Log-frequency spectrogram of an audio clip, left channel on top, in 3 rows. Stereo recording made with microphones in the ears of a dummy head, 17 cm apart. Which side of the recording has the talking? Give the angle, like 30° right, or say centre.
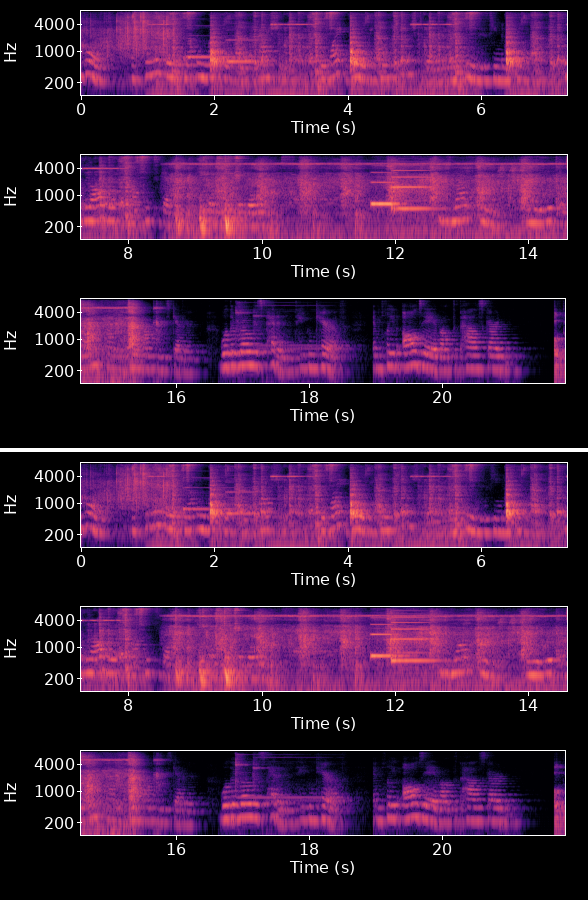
60° left.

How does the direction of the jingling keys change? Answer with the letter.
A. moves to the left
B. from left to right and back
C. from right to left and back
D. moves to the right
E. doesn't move
C.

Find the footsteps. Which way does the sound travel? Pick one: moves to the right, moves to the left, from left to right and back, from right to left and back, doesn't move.
moves to the left.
